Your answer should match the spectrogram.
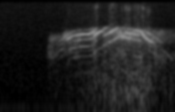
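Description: A cat scream sound effect: a loud, drawn-out yowl that rises in pitch and then sags, heard once on its own after a brief moment of quiet.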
